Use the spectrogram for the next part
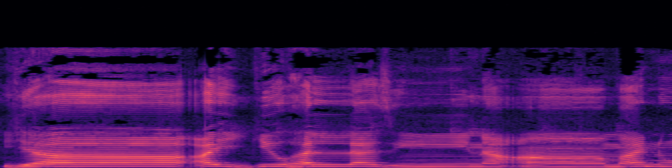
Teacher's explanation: मद मुनफसिल हो रहा है, इसको 3 अलिफ की पहले मिकदार हम खींचते हैं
